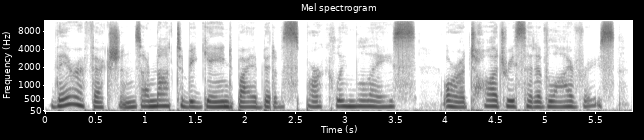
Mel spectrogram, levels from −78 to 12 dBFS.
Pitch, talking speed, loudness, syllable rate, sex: 200 Hz, 195 wpm, -20 LUFS, 5.0 syllables/s, female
